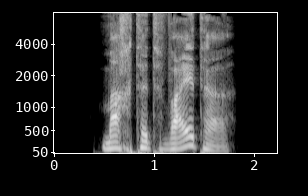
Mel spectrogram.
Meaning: inflection of weitermachen: 1. second-person plural preterite 2. second-person plural subjunctive II
- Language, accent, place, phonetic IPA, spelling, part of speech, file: German, Germany, Berlin, [ˌmaxtət ˈvaɪ̯tɐ], machtet weiter, verb, De-machtet weiter.ogg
